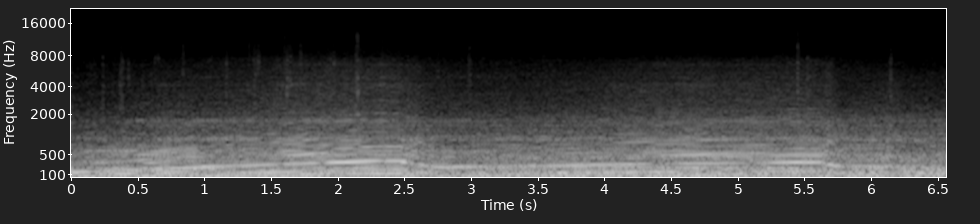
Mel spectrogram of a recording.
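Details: Porsche 981 Boxster on its first drive after a new RR Racing billet deep sump oil pan was fitted (insurance had quoted a new engine); revs climb smoothly through the gears with no knocks or rattles. Normal engine under acceleration.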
